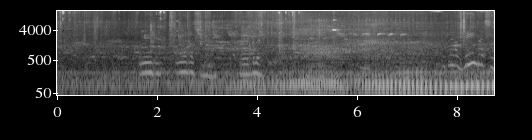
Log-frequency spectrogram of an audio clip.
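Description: A motor vehicle's engine running, growing louder from about halfway through with a fast, even throb. Faint voices talk in the first half.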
